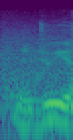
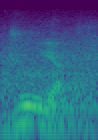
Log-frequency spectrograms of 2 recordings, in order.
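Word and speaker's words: 'nduja: It's a wonderful taste, and the Nduja sausage is what gives it the taste.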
